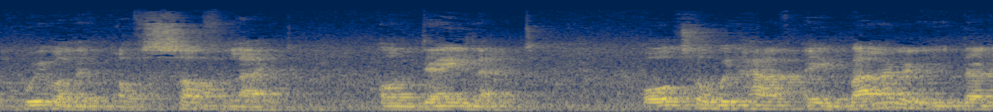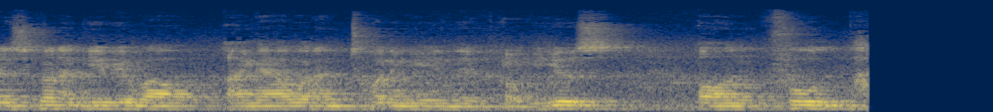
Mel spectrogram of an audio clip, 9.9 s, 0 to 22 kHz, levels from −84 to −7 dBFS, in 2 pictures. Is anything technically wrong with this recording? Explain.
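Yes, the clip has a cut-off end. At 9.3 s the sound stops mid-event and drops straight to digital silence for the remaining 0.6 s or so, because the final buffers were never written. Unlike a fade-out or natural ending, there is no decay or tail.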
